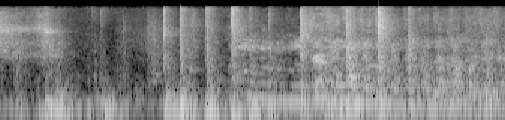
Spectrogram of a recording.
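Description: Wordless voices in a small room, with a quick run of sharp knocks about midway through.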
